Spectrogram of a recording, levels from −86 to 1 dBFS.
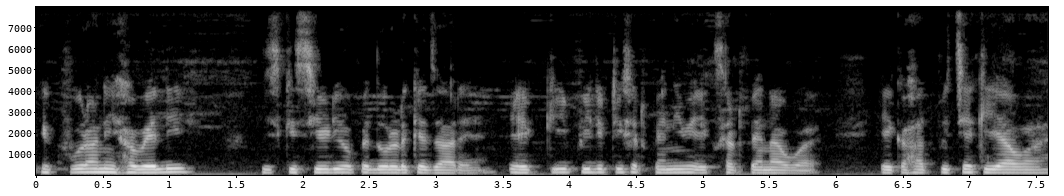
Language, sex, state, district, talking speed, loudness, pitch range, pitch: Hindi, male, Rajasthan, Bikaner, 230 wpm, -19 LUFS, 135-150 Hz, 145 Hz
